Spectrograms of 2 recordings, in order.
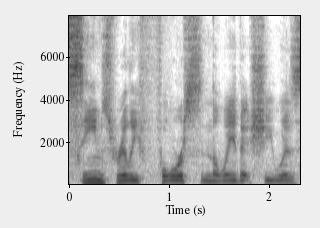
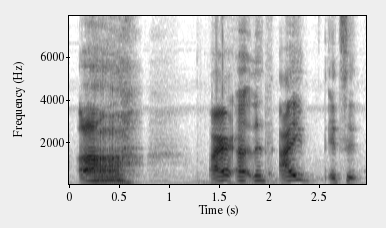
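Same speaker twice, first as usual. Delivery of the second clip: loud, high frustrated groan; 11 semitones higher, 15 dB louder than usual. Real, not acted. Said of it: "this is gonna bother me now".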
